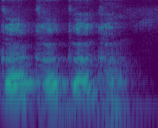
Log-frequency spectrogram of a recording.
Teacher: कंठ से क वर्ण उच्चारित होता है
